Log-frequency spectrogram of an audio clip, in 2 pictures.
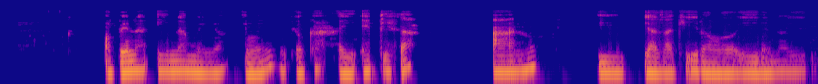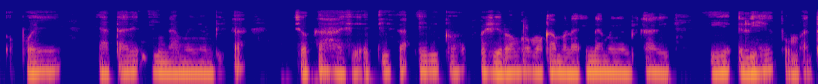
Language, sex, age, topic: Oshiwambo, male, 18-24, agriculture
